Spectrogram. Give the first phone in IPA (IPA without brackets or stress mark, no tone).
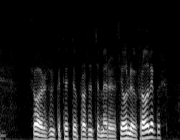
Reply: s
